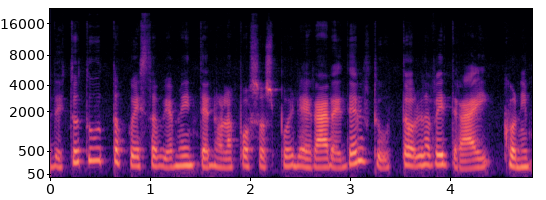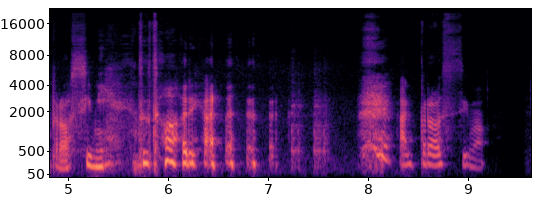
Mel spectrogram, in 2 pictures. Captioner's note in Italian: risate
